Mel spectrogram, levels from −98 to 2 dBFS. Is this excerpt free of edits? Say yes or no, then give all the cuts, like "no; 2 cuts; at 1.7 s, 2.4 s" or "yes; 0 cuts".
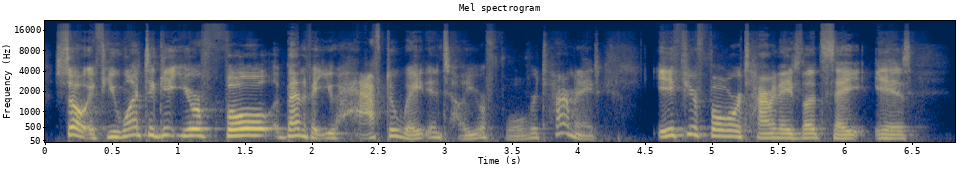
yes; 0 cuts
